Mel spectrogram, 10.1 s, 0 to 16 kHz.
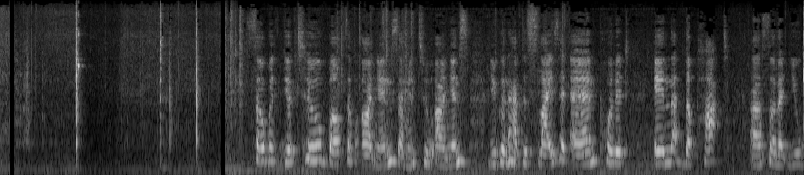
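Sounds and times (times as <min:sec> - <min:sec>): meat frying hiss: 0:00.0 - 0:02.8.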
